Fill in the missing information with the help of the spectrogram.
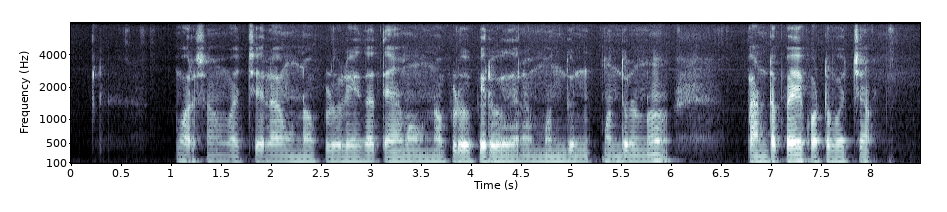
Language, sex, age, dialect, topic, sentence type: Telugu, male, 18-24, Utterandhra, agriculture, question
